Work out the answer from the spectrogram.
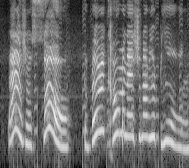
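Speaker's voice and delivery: very high, borky, flower-like put-on voice. Doing voices for viewers, speaking as Flowey in a Borky Flowey voice. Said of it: "This is a hard voice to do".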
